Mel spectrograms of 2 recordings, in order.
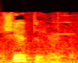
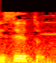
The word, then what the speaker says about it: sirtut: In the yeshivas, they usually mispronounce it. They call it shirtut, but it's supposed to be sirtut.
